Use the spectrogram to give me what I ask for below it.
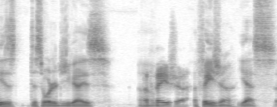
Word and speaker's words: aphasia: Did you guys aphasia? Yes, it's a speech and reading impairment. Yeah. And here's something I found out about this, just being a nerd and looking into everything. Sure. Aphasia is more instead of being like a dedicated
